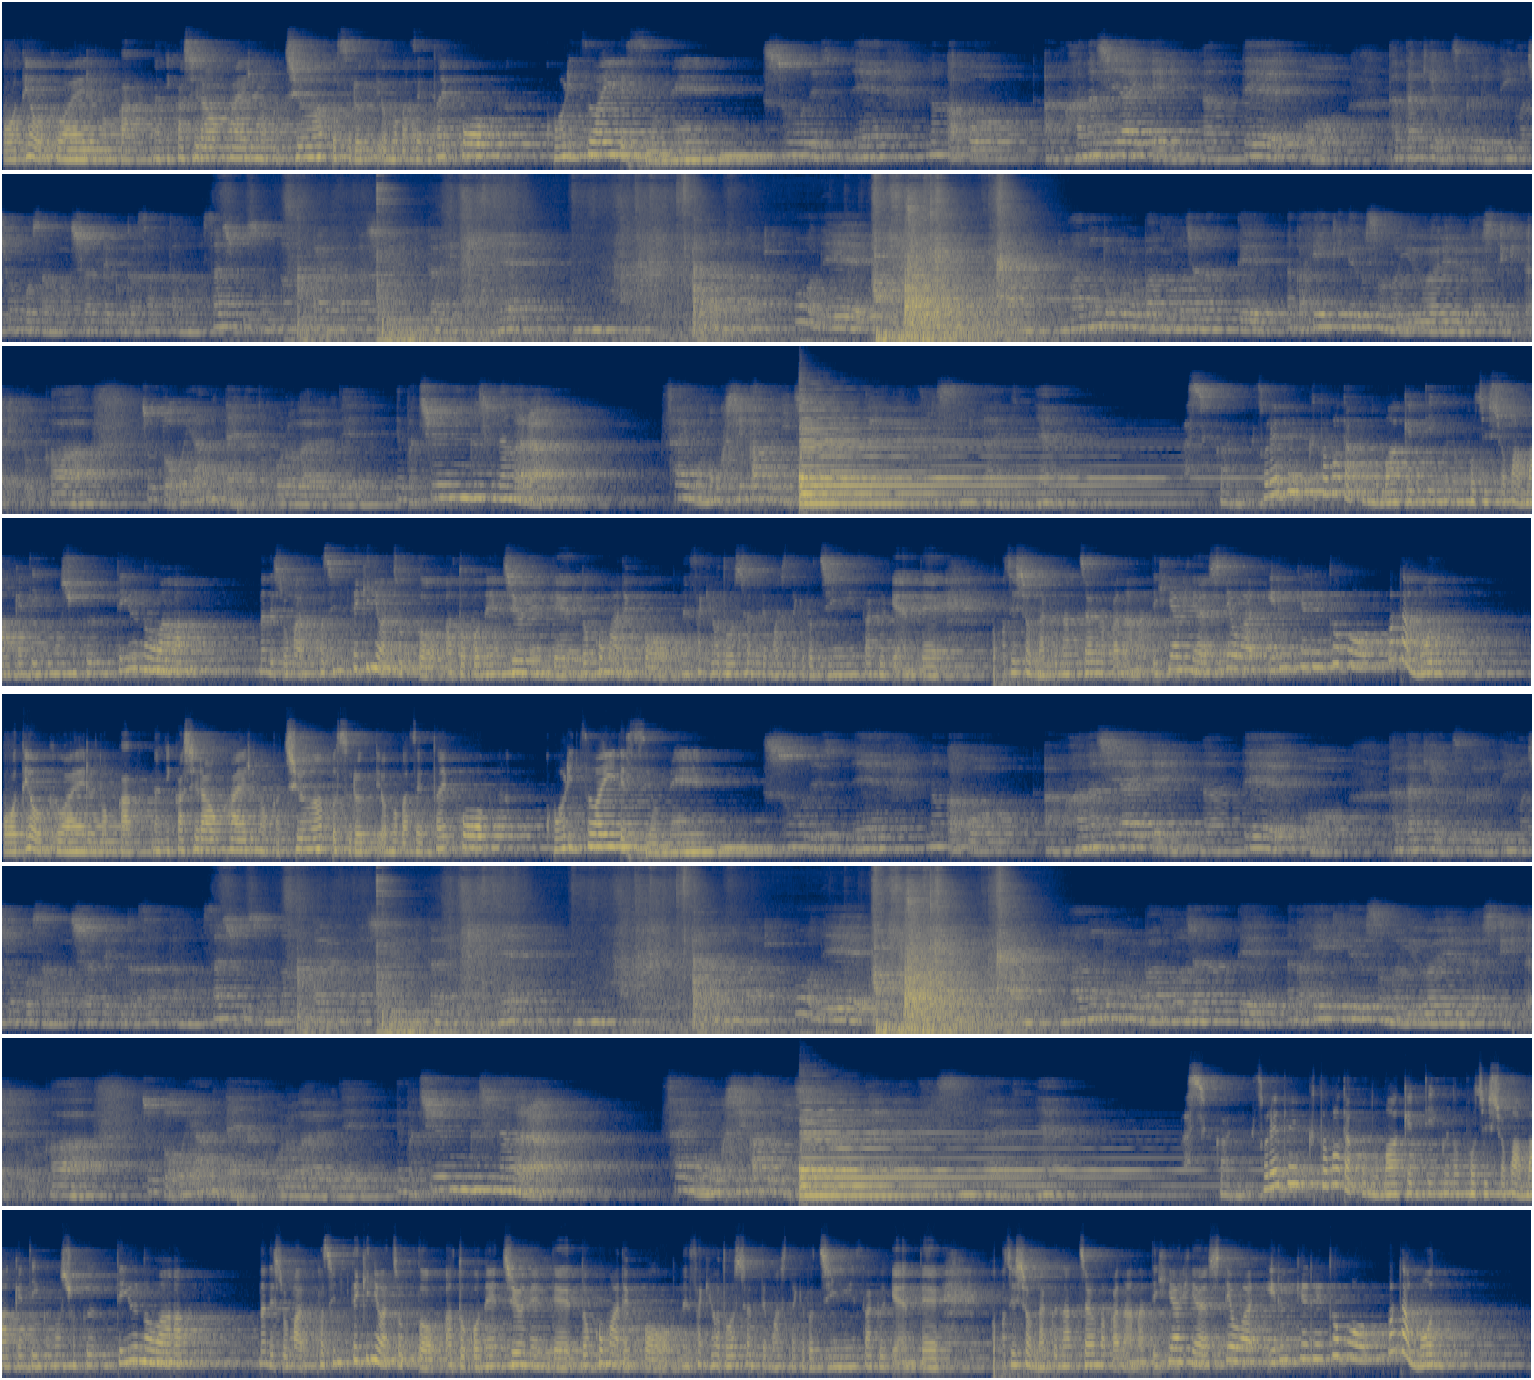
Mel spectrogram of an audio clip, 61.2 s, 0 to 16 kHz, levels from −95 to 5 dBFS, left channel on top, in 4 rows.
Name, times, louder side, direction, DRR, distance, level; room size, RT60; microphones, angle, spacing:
voice 1, 0.0-4.8 5.5-7.1 42.4-47.7 48.5-60.3, right 2 dB, 35° right, 5 dB, 0.4 m, -29 dB
voice 2, 7.1-9.9 10.4-12.1 12.4-21.8 22.2-23.9 24.4-25.6 25.8-27.9 28.2-34.2 34.8-36.0 37.2-41.1, equal, 15° left, -6 dB, 1.2 m, -37 dB
sound 1, 17.5-17.8 18.1-20.5 20.9-22.8 23.2-23.4 23.7-25.7, equal, 5° right, 0.9 m, -32 dB
sound 2, 38.6-48.2 48.6-48.7 50.1-50.5, left 1 dB, 30° left, 0.5 m, -33 dB
7.2 x 3.7 x 5.4 m, 2.3 s
head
